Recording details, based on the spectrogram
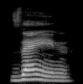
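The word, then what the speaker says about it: ز: a DOT on top in terms of pronunciation you say it just like the English Z as in zebra or Al jaaz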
